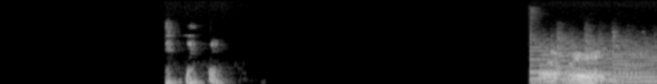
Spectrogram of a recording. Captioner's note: chuckles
